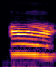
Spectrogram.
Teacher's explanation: विवृत स्वर का मतलब होता है उच्चारण में मुख सबसे अधिक खुला रहता है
